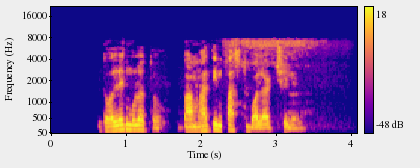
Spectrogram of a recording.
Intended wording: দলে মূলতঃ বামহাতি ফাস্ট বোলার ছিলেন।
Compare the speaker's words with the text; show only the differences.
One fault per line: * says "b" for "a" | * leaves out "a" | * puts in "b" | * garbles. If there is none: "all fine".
all fine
